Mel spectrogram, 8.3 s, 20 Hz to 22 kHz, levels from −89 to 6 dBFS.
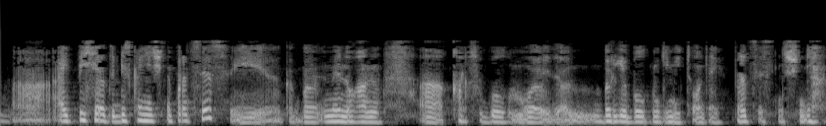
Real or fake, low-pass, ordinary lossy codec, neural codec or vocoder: fake; 7.2 kHz; MP3, 24 kbps; codec, 16 kHz, 4 kbps, FunCodec, trained on LibriTTS, 50 frames a second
